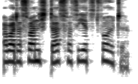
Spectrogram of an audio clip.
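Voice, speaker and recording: A woman narrating a story in an even, steady audiobook reading. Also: medium pitch, fairly quick. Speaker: fan fiction reader.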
